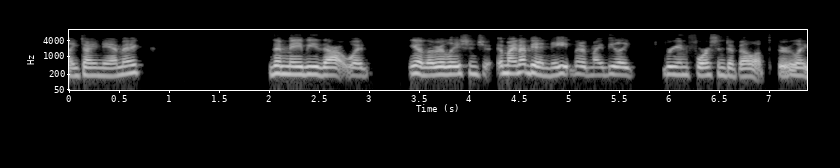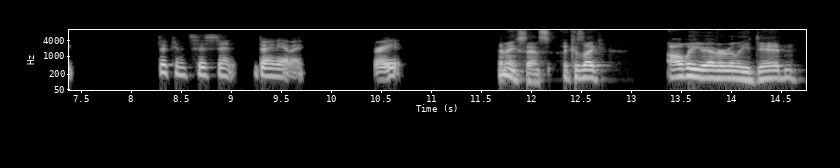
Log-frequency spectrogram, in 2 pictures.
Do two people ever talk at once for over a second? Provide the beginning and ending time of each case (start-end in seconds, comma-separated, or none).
none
